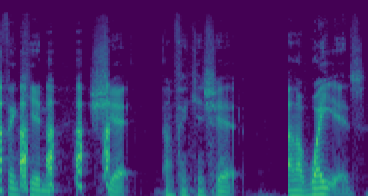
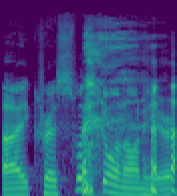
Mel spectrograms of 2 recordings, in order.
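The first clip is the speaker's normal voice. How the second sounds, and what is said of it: Imitated Northern Irish accent. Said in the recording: “Is that the one accent you do for all people from Northern Ireland? ... Stevie's a bit lower”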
